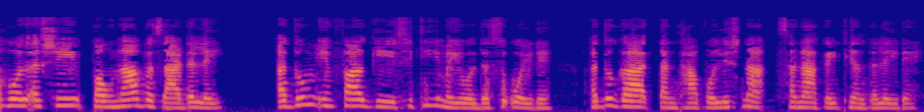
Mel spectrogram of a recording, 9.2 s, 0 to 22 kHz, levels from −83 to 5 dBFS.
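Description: All the way through, the speech carries heavy damage that's likely HE-AAC compression, fitting a very low bitrate near 12 kbps. The treble is copied up from lower bands and stops near 11.5 kHz, leaving s sounds gritty, metallic or lispy.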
